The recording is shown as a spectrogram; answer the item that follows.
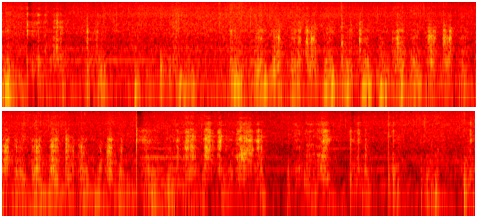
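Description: Grated garlic sizzling as it fries in a little oil in a pot, with a spoon stirring it and scraping against the pot in quick, irregular strokes.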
